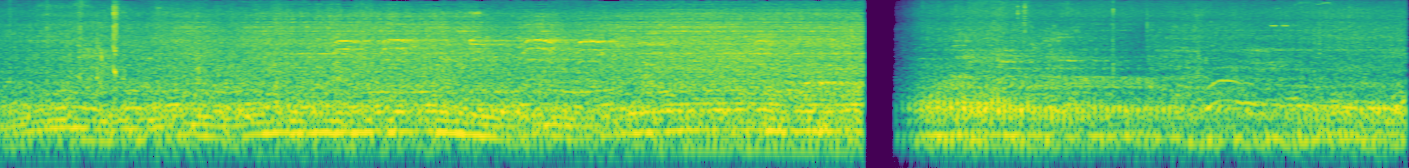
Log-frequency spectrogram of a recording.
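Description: A motor vehicle engine running with a steady, low hum. The sound cuts out completely for a moment about two-thirds of the way through.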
